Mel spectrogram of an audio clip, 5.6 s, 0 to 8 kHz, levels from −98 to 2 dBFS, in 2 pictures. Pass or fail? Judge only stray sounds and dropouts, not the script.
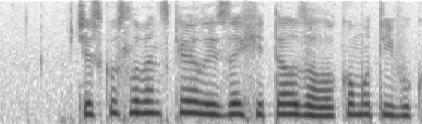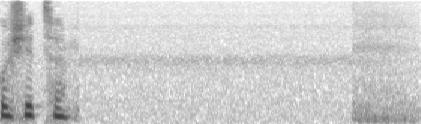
pass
